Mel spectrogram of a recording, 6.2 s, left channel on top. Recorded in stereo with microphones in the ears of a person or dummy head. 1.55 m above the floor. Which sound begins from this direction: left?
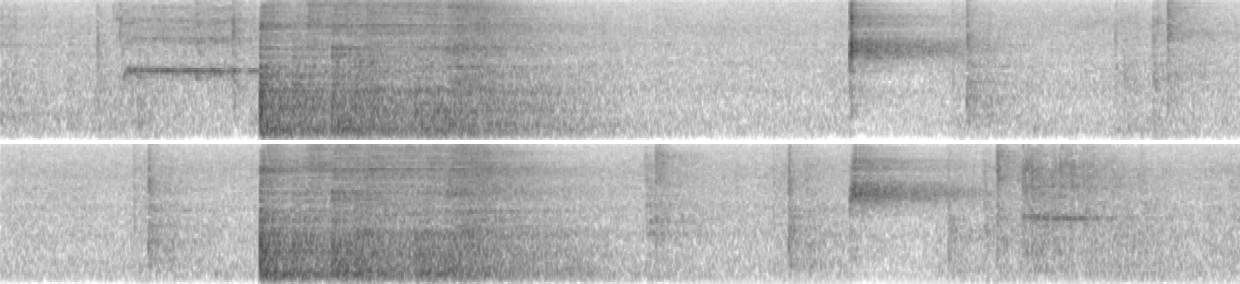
A finger snap, at 4.2 s.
